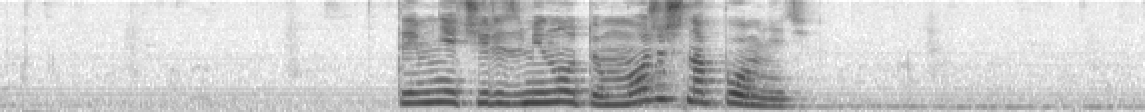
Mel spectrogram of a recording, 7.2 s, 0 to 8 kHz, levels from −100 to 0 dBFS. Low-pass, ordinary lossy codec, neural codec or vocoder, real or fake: none; none; none; real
